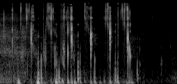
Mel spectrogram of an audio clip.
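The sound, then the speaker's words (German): Wet, smacking chewing sounds right up against the microphone, a quick irregular series of moist clicks and squelches for over a second, then it trails off into quiet. “Ja, das ist natürlich das geilste Geräusch, was man haben will, schmatzen.”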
